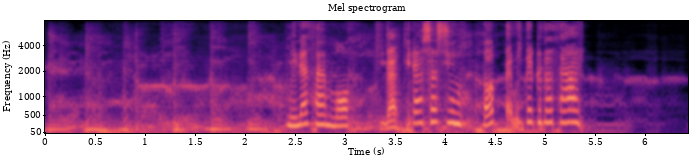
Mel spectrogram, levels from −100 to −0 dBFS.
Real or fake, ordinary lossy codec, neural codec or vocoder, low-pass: fake; none; codec, 16 kHz, 1 kbps, FreqCodec, larger model; none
